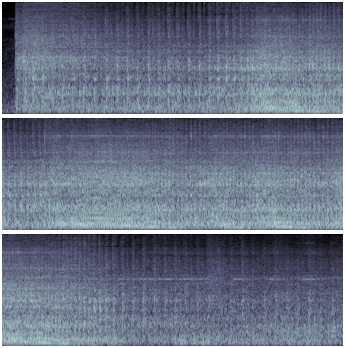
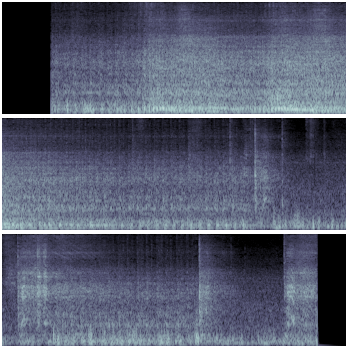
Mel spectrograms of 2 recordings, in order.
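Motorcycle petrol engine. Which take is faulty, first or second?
first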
